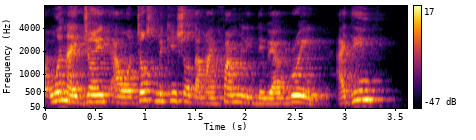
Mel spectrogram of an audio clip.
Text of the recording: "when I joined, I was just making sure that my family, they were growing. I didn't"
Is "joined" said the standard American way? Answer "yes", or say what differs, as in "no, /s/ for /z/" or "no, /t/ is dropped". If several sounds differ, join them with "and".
yes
